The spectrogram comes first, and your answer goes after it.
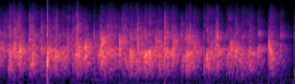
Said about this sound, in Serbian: aplauz naravno za Tijanu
